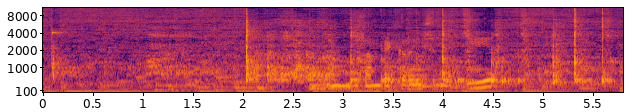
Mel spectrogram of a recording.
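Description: A thick paste sizzles softly in a hot pan.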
